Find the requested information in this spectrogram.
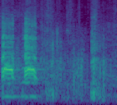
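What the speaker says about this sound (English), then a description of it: "I do apologise for these geese there." Geese near their nest give two quick loud honks, then a pause before a third harsh call, close by with no voices.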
